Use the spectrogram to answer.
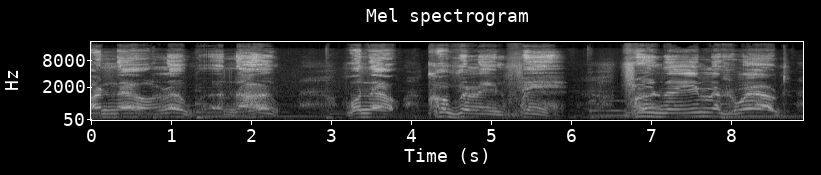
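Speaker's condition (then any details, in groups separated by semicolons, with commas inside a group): Brain injury; severe brain injury, fall from moving vehicle, head run over; 11 years since injury, long rehab; long rehab to regain talking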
